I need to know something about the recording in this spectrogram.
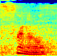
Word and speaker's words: Fresnel: side what is a Fresno lens M with me a second right a Fresno lens pronounced frenal is what makes the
